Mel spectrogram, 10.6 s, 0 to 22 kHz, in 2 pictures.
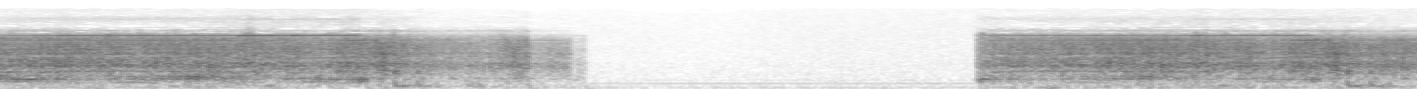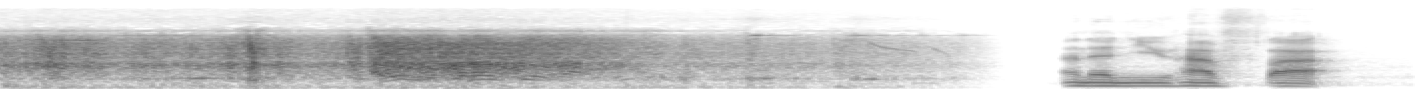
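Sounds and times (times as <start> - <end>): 
radio static: 0.0 - 2.2, 3.7 - 9.0
speech: 9.4 - 10.4.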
